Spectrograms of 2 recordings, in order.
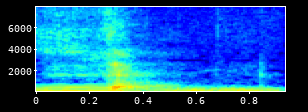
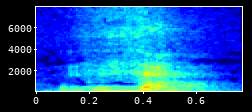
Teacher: the tip of the tongue is inter between the two teeth sets, so hence it's called interdental. It's happening a blockage of our airstream here, so it's interdental. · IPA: ð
